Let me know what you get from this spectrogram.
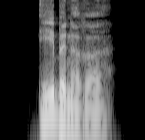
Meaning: inflection of eben: 1. strong/mixed nominative/accusative feminine singular comparative degree 2. strong nominative/accusative plural comparative degree
- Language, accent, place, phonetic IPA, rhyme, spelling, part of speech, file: German, Germany, Berlin, [ˈeːbənəʁə], -eːbənəʁə, ebenere, adjective, De-ebenere.ogg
